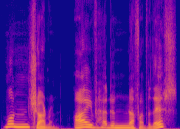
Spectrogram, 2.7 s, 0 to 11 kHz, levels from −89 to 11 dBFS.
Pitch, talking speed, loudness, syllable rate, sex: 155 Hz, 135 wpm, -17 LUFS, 4.2 syllables/s, male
